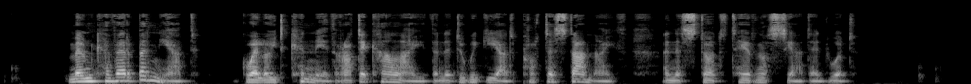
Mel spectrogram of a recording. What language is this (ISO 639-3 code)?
cym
